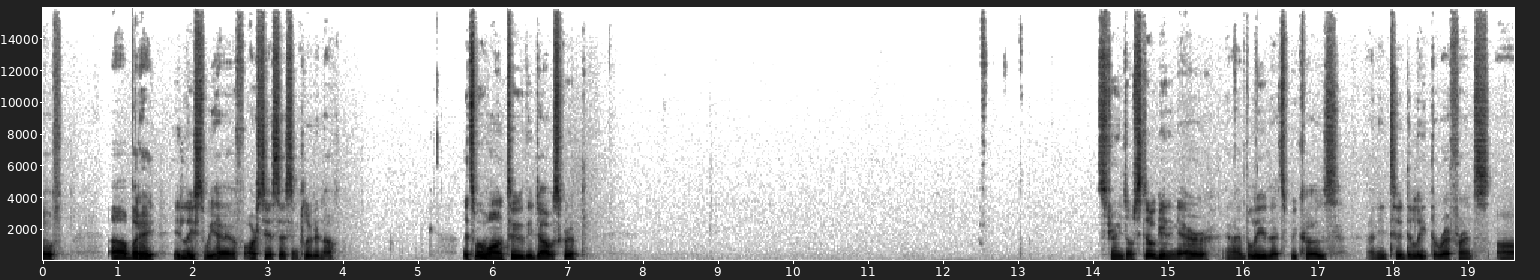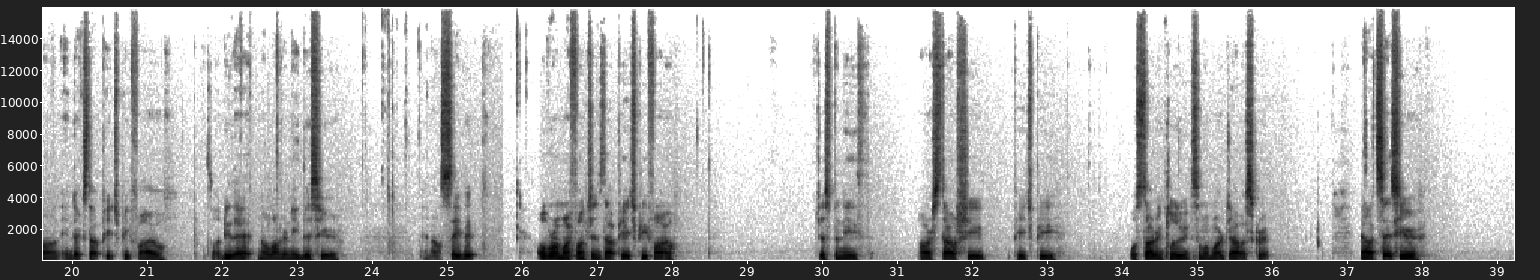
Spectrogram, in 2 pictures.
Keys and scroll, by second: 17.6 super+Tab, 22.9 BackSpace, 24.3 super+s.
